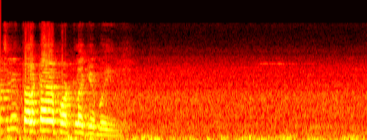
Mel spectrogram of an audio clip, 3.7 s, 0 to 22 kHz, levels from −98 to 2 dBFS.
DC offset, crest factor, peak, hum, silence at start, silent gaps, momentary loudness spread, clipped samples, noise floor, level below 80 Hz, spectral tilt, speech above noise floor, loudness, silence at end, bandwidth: under 0.1%; 16 dB; 0 dBFS; none; 0 s; none; 26 LU; under 0.1%; -34 dBFS; -34 dBFS; -6 dB/octave; 22 dB; -12 LUFS; 0.05 s; 10.5 kHz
